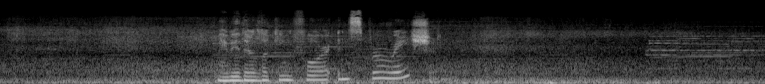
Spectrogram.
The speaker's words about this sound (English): The waves hold a lot of inspiration. The power that they have as they keep rolling and rolling endlessly into the shore.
